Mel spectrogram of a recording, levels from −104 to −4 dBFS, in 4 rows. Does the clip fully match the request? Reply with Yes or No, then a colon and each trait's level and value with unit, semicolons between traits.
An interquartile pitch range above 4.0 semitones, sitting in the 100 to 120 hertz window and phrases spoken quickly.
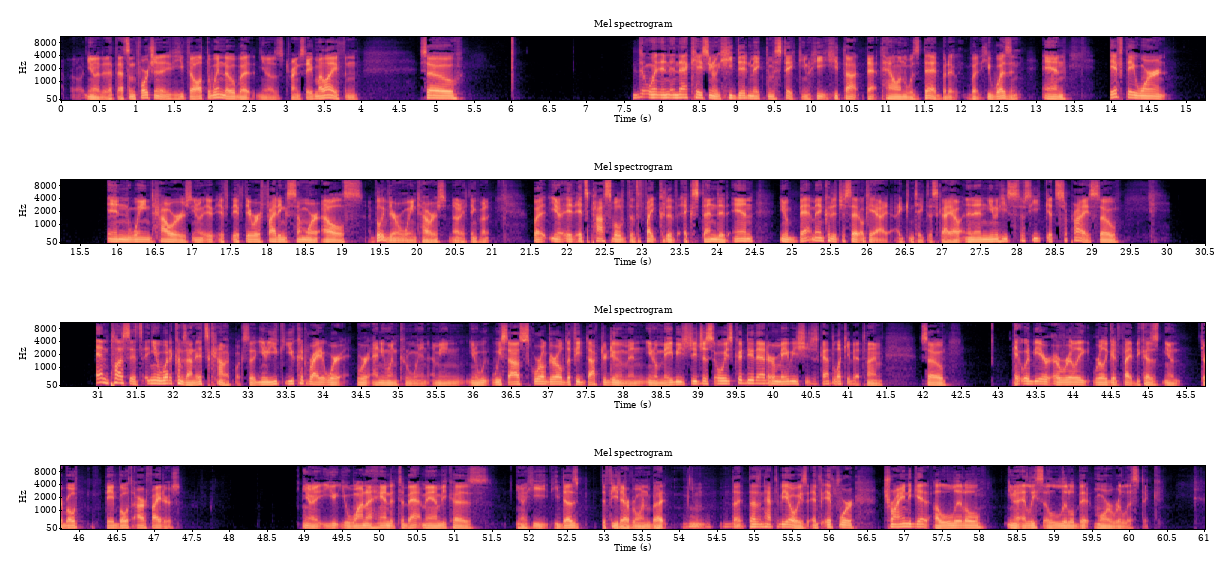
Yes: average, 4.9 semitones; low, 105 Hz; fast, 225 wpm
